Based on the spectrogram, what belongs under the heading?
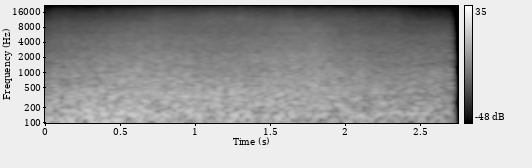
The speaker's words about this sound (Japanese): ずいぶん海荒れてるね。サーフィンにはもってこいかもしれないけど、これじゃ泳げないわ。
